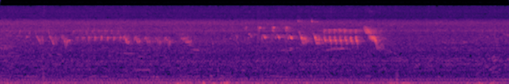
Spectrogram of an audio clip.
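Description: Small birds singing in short, rapid trilled phrases, several times, over a steady low wind rumble on the microphone.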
